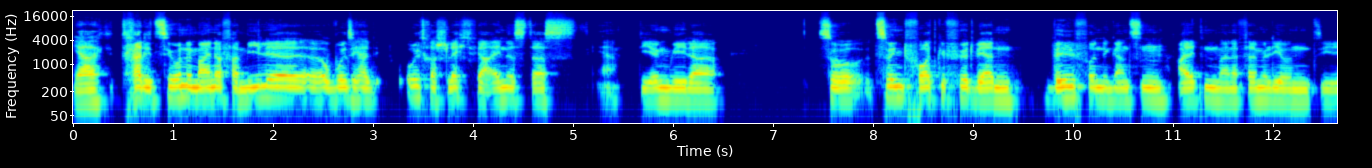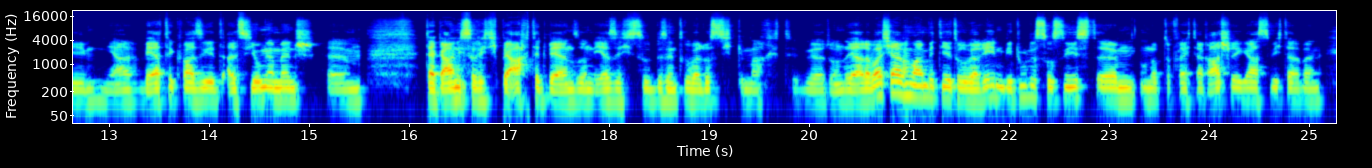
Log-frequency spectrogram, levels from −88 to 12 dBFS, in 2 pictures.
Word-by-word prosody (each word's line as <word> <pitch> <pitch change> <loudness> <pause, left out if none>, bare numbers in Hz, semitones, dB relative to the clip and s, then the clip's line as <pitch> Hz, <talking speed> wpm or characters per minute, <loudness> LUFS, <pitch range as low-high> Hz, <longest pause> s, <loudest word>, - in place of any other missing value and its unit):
ja, 110 +1 +2 0.2
Tradition 130 +2 +3
in 130 - +2
meiner 125 +1 +2
Familie, 125 0 +1
obwohl 125 +1 -1
sie 125 0 -2
halt 120 -1 -4 0.3
ultraschlecht 125 -2 -3
für - - -2
einen 120 +2 -3
ist, 125 0 -2
dass, 115 0 -1 0.2
ja, - - -17 0.2
die 115 - -6
irgendwie 120 0 -1
da, 115 -1 -1 0.9
so 120 -2 0
zwingend 135 -1 +4
fortgeführt 125 -1 -3
werden 120 0 0 0.3
will 130 +2 +2
von 125 -2 -4
den 120 - -5
ganzen 120 0 -4
Alten 120 +2 -2
meiner 115 0 -5
Family 120 0 -3
und 115 -1 -6
die, 110 +1 -9
ja, 110 +1 -7
Werte 115 +3 +1
quasi 120 -1 +1
d - - -12
als 110 0 +2
junger 120 0 +2
Mensch, 120 0 +1
ähm, 115 +1 -8 0.6
da - - +8
gar 115 +1 +8
nicht 125 - +5
so 125 - +3
richtig 120 0 -2
beachtet - - +4
werden 105 +1 +3
so 115 - -5
und 115 -1 -6
eher 110 +1 -3
sich 115 0 -3
so 120 - -2
‘n 115 - -9
bisschen 115 -1 -3
drüber 110 0 -3
lustig 115 +1 0
gemacht 110 -2 -14
wird. 110 -1 -9
Und 105 +1 -7
ja, 110 -1 +4
da 115 - +5
wollte 160 - +6
ich 185 - +6
einfach 170 -3 +5
mal 145 -2 +5
mit 135 -2 -4
dir 130 -1 +2
drüber 115 -2 +1
reden, 135 0 -2
wie 120 - -2
du 140 +3 -9
das 140 -2 +1
so 125 - -1
siehst, 130 +1 +2
ähm, 120 -1 -1
und 120 - -8
ob 115 - -11
du - - -15
vielleicht 115 0 -8
da 115 - -3
Ratschläge 120 +1 0
hast, 115 0 -2
wie - - -6
ich 120 - -7
da 115 -2 -4
beim 115 0 -9
120 Hz, 200 wpm, -24 LUFS, 115-125 Hz, 0.9 s, da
